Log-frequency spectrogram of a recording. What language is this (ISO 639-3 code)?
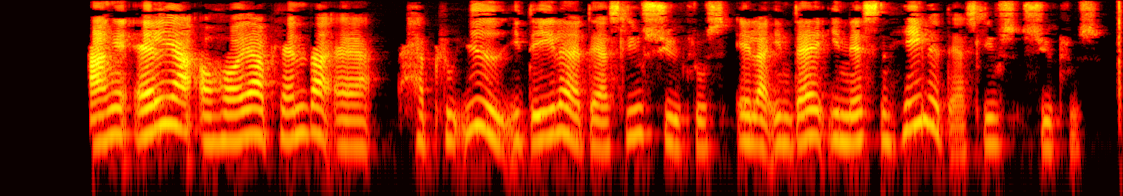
dan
